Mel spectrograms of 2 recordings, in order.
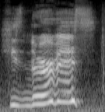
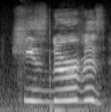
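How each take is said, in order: First: Said in the usual way. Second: Higher, sing-song tease on nervous; playful higher mock teasing. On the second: Real, not acted. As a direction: tease the word nervous, pitched up. Repeats line, higher teasing take.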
